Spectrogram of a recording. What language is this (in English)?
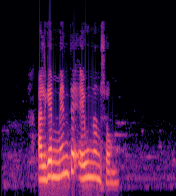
Galician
